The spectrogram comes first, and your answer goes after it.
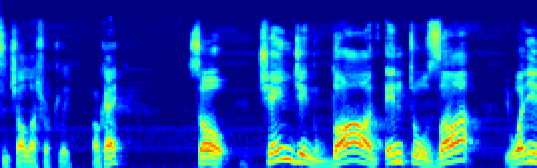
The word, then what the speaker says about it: ض: The most common mistake is changing Dad into Za. First of all, there is no such letter in Arabic as Za. There is no Za in Arabic.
